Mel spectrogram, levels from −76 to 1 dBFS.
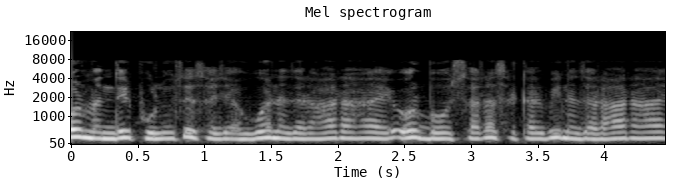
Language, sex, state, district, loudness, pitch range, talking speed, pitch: Hindi, female, Bihar, Katihar, -18 LUFS, 205-230 Hz, 255 wpm, 215 Hz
